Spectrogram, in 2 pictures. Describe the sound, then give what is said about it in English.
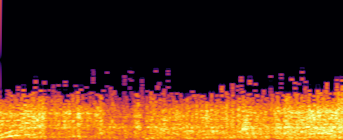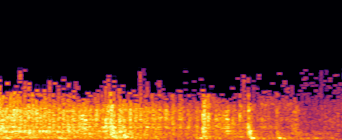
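A bus engine cranks and churns with a steady mechanical rattle, never catching, with a few louder sputtering bursts toward the end before it trails off. “I don't know what's the matter with this wretched bus. Won't go anymore.”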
